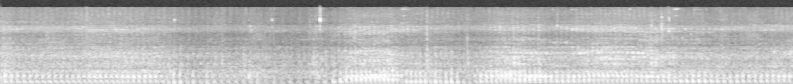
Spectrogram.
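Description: A motorbike climbs a hill road toward Kotli Sattian, its engine droning steadily and loudly up close, with a brief dip in the middle before the throttle picks up again.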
